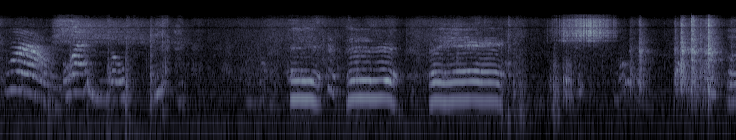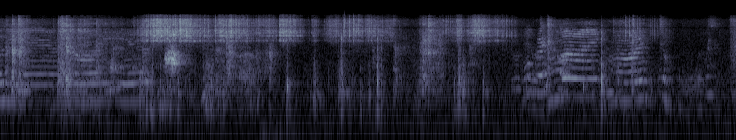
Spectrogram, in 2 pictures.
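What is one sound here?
A baby babbles and squeals up close.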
